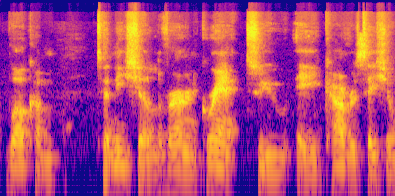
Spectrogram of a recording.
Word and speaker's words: Tanisha: it Tanisha or Tanisha I pronounce it Tanisha I prefer Tanisha okay then we are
